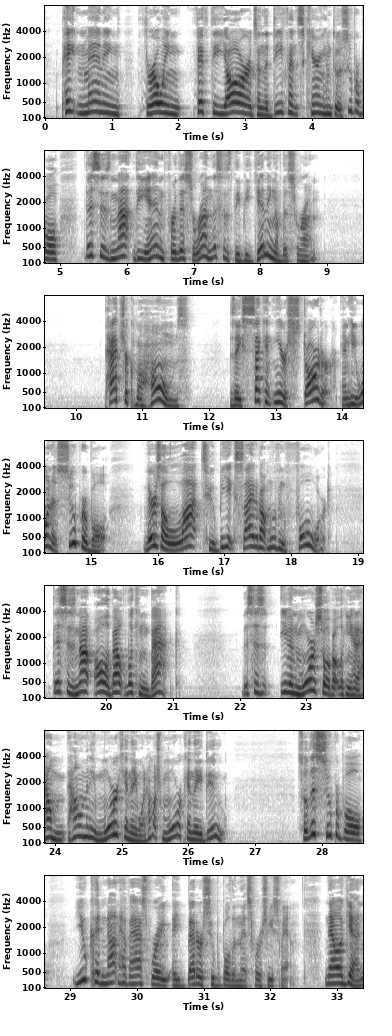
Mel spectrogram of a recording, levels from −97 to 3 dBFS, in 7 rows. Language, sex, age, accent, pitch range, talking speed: English, male, 30-49, American, 170-230 Hz, 180 wpm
